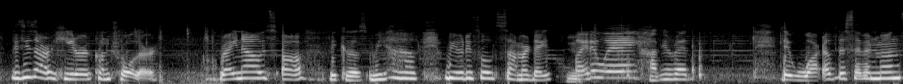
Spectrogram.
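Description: A woman talks at a moderate pace. Faint music plays in the background. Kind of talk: casual vlog tour. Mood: playful and cheerful. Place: home room. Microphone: camera far.

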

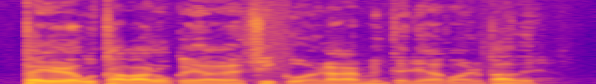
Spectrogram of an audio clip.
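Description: Ordinary pitch variation marks a man's delivery. He gets through his words very fast. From Andalusia, Marchena (Seville province); Andalusia, Spain. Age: 80s+. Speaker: retired textile businessman; interview guest. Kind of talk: interview. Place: studio. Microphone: lapel.

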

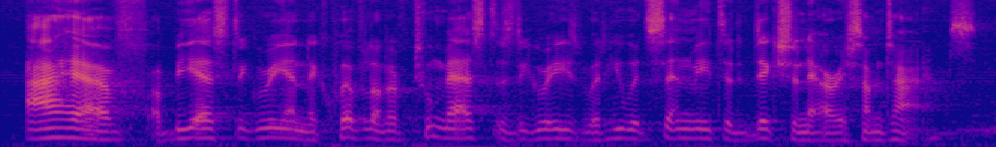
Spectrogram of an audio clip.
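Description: A man with vocal fry and a bright, sharp tone, speaking at a fairly quick pace with fairly even intonation and hardly any pauses. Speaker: speaker. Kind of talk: eulogy. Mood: warm, reminiscing. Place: church. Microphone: podium.

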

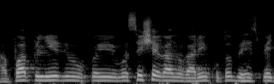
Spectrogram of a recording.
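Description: A man with a high pitch and a dark, mellow tone talks at a very fast pace. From Brazil, Maranhão (northeast). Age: 30s. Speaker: defendant, former gold miner. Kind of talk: courtroom testimony. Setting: courtroom with microphone. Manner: soft-spoken. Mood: calm, somewhat guarded. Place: hall. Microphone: handheld.

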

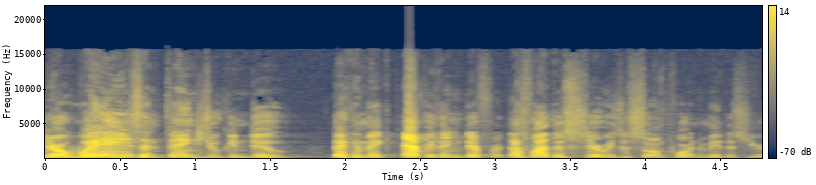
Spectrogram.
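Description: Against a quiet background, a man with a high pitch and a bright, sharp tone talks at a very fast pace in a raised, projected voice, his animated tone carried by lively intonation. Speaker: preacher. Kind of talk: sermon. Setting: church with congregation. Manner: animated call-and-response preaching, prompting the congregation to answer; emphatic, repeating key phrases. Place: stage. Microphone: headset.

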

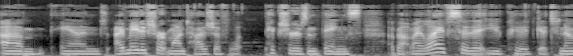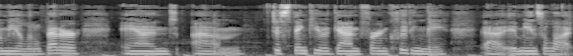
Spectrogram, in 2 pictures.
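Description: A woman's somewhat breathy voice at medium pitch, moderately paced, in a monotone, flat delivery with very even loudness and a dry sound with no echo. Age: 40s. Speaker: nurse practitioner and model contest entrant. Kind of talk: casual self-introduction video. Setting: in a car. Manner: halting with many fillers. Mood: warm, upbeat. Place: car. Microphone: phone near.

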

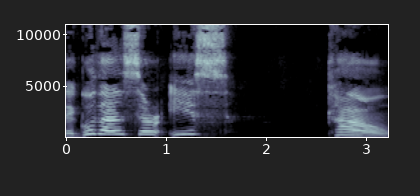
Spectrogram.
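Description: A woman speaks very slowly with a Spanish accent, her pitch swinging very widely. The recording is very clean, with a silent background. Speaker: English teacher. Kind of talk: classroom lesson.

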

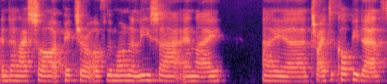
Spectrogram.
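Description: Speaking with a Dutch accent, a woman at medium pitch talks at a fairly slow pace in a monotone, flat intonation. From Netherlands. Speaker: painter. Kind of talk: interview.

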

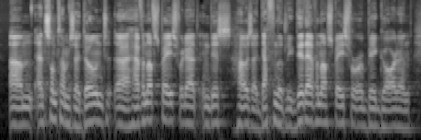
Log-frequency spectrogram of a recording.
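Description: A man's very fast, monotone, flat delivery at a medium pitch, in a Dutch accent. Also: hardly any pauses. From Netherlands. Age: young. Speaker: YouTube gaming creator. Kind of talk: gameplay commentary. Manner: casual with many fillers.

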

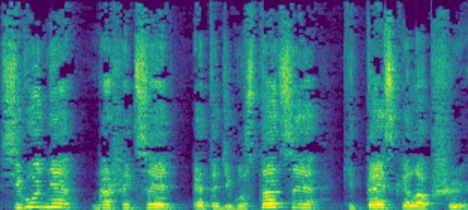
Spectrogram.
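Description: Talking at a very slow pace, a man keeps his intonation lively. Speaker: travel vlogger. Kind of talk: casual vlog chat. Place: home room.

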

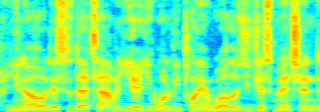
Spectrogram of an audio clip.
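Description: A man speaks at a very fast pace. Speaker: head basketball coach. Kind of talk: interview answer. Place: hall. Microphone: podium.

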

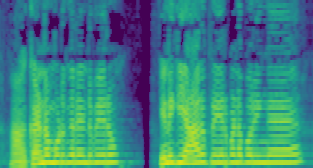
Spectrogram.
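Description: A woman does a cartoonish character voice, squeaky and extremely high in pitch. She talks at a fairly quick pace with fairly even intonation. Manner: warm, patient.

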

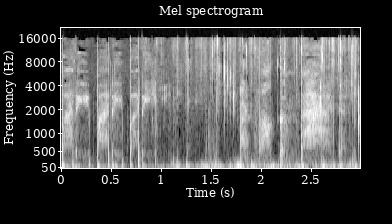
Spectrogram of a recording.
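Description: The sound is dry, with no echo. Loud background noise runs underneath. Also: woman. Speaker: ASMR YouTuber. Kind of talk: casual vlog chat. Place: home room. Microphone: studio mic.

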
